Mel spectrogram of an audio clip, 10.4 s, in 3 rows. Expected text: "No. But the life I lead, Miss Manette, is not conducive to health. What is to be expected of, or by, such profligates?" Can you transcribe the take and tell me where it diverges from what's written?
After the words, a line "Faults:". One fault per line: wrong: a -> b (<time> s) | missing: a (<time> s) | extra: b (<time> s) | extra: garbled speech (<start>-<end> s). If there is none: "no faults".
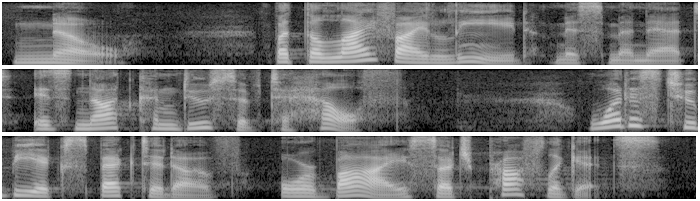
"No. But the life I lead, Miss Manette, is not conducive to health. What is to be expected of, or by, such profligates?"
Faults:
no faults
